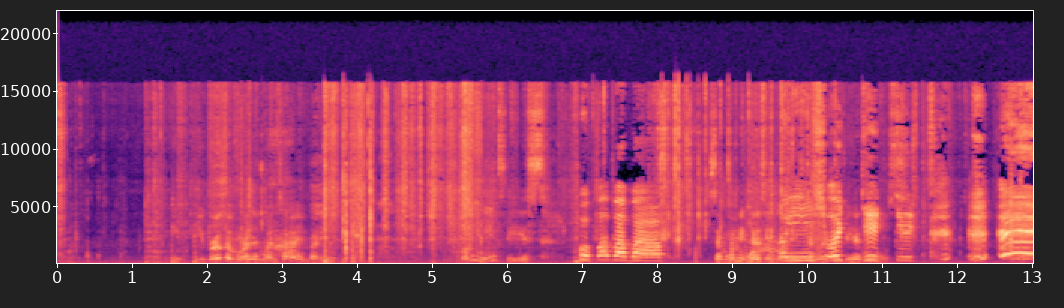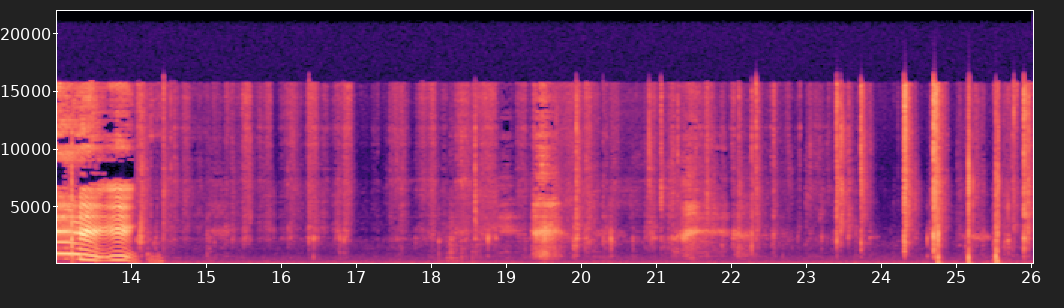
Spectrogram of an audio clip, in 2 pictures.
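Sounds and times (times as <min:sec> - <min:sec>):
toddler growling: 0:09.0 - 0:10.4
toddler crying: 0:12.2 - 0:14.1.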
